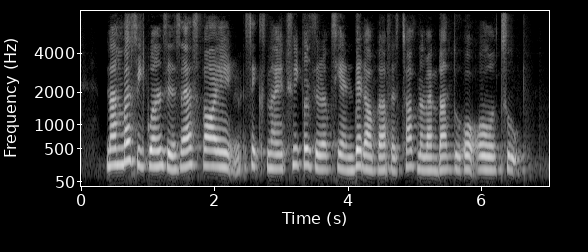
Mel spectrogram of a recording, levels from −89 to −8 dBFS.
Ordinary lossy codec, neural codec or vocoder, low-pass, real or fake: none; codec, 16 kHz, 1 kbps, FreqCodec, larger model; none; fake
